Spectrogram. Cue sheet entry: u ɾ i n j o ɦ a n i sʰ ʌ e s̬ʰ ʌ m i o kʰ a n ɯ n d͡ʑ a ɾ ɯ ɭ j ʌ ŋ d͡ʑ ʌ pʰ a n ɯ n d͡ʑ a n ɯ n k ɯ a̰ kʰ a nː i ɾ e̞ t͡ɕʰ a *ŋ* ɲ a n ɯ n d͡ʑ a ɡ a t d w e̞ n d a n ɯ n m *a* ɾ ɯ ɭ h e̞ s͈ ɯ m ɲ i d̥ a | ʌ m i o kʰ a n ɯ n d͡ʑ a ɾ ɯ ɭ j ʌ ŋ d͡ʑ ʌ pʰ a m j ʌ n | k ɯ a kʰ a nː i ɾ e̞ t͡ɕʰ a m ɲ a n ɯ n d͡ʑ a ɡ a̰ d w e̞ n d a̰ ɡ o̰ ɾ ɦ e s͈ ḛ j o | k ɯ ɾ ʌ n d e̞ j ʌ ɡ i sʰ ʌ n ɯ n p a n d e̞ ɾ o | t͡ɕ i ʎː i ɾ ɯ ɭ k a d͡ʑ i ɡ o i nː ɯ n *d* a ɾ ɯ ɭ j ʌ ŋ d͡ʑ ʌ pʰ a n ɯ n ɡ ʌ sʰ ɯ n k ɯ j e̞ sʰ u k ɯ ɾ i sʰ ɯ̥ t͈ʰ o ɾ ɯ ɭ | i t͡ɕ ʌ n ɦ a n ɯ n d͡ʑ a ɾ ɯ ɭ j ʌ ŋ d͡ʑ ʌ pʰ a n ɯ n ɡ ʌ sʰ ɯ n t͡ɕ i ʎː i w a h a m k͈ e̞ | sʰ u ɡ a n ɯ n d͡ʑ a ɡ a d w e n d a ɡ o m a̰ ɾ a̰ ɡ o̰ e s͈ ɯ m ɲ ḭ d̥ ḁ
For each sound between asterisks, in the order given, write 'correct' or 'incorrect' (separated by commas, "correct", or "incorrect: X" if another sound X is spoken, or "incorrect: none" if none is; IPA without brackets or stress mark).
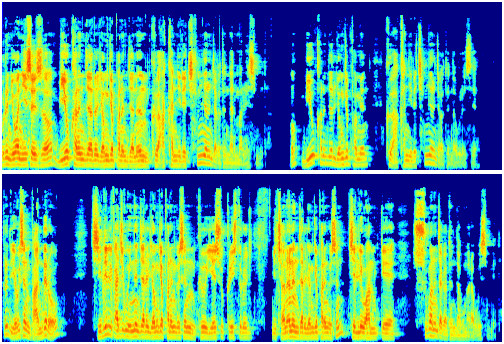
incorrect: m, correct, incorrect: d͡ʑ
